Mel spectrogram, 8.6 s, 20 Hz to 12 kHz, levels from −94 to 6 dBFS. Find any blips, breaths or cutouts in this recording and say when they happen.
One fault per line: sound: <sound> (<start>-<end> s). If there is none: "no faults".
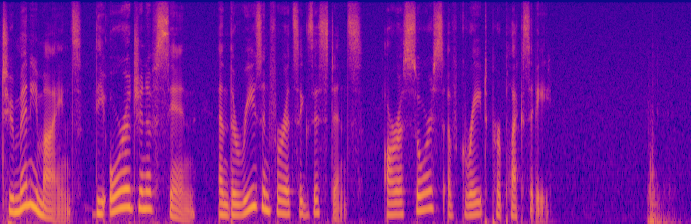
sound: thud (8.1-8.5 s)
